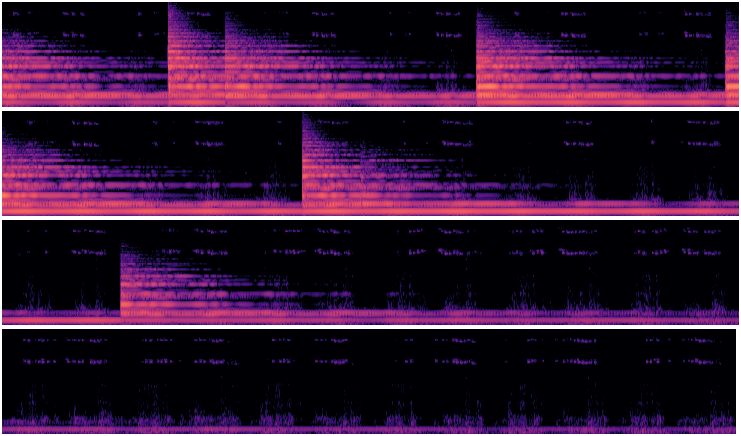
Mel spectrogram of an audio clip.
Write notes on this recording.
Haspres - Département du Nord, église St Hugues et St Achere, volée cloche grave.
